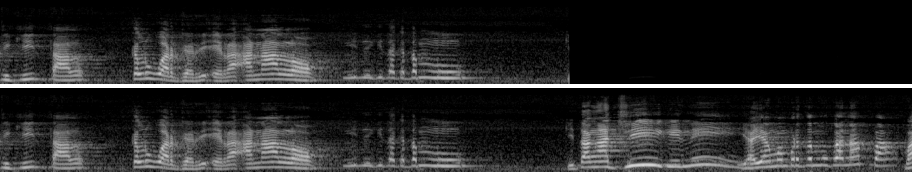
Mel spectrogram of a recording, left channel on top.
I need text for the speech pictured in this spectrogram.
keluar dari era analog. Ini kita ketemu. Kita ngaji gini, ya yang mempertemukan apa?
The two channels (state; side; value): drops out; left; at 5.7 s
